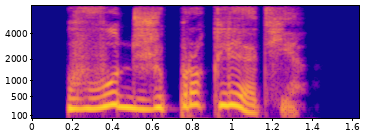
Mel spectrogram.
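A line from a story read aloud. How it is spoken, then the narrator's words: Exclaiming. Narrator (Russian): воскликнула я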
